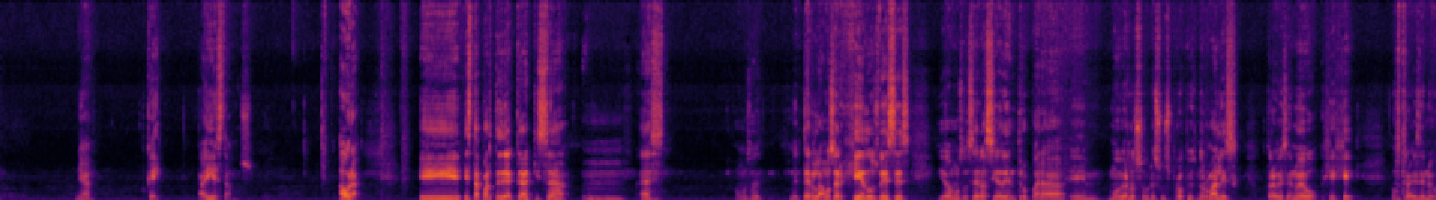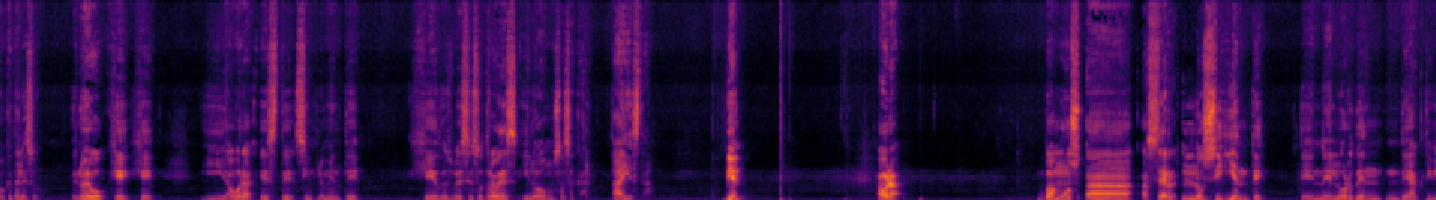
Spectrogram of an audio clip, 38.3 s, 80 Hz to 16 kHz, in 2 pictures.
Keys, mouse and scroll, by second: 0.8 shift+middle click, 4.3 typing, 6.2-7.2 alt+shift+drag, 7.9 middle click, 9.4-9.9 typing, 15.4 shift+click, 15.5-16.3 typing, 17.6-18.7 alt+shift+drag, 22.1-23.1 drag, 24.6 alt+shift+click, 25.6 typing, 27.3-28.4 drag, 27.8-28.9 scroll down 1, 29.1 middle click, 29.5-31.7 scroll down 1, 31.1 typing, 31.2 shift+middle click, 36.1 shift+middle click, 37.5 shift+middle click.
